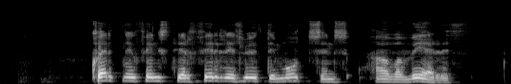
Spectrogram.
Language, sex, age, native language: Icelandic, male, 40-49, Icelandic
